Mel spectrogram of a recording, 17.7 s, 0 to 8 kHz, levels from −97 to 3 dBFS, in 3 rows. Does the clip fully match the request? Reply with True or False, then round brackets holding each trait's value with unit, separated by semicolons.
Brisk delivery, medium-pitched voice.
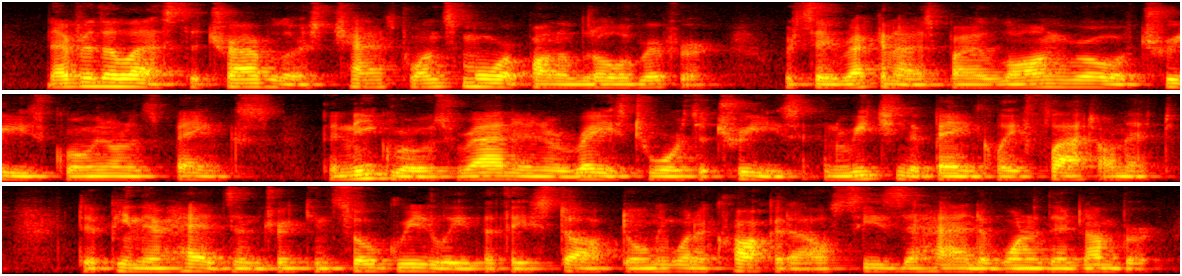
False (210 wpm; 110 Hz)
